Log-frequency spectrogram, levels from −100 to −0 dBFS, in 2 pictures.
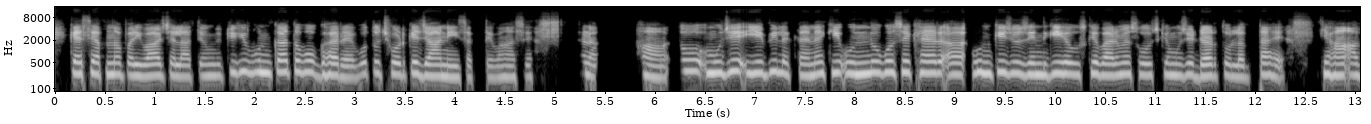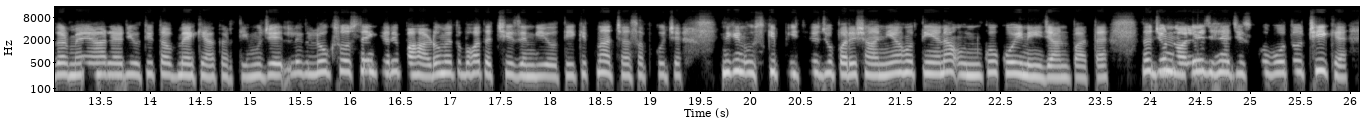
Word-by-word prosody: कैसे 265 0 +5
अपना 245 0 -2
परिवार 230 0 +1
चलाते 220 -1 -1
होंगे 225 0 -8
क्योंकि 280 +6 -2 0.2
उनका 285 +2 +3
तो 290 - -1
वो 285 -1 -3
घर 240 -1 +1
है 205 -1 -2
वो 245 +5 -8
तो 270 - 0
छोड़ 250 -2 -3
के 265 - +4
जा 225 -1 +3
नहीं 210 -2 0
सकते 205 0 -10
वहाँ 210 +1 -8
से। 215 - -11
है 255 +4 -6
ना? 220 - -2 0.4
हाँ, 210 -4 -2
तो 300 -3 -4
मुझे 270 +3 +3
ये 265 +1 +5
भी 295 +5 -1
लगता 240 -3 -3
है 225 - +1
ना 245 +3 0
कि 275 - +4
उन 260 -1 -3
लोगों 275 +1 -2
से 280 +1 +1
ख़ैर 270 0 +3
अ, 245 -2 +1 0.2
उनकी 280 +1 +3
जो 265 0 -1
ज़िंदगी 245 +1 +4
है 260 - +2
उसके 250 +1 -2
बारे 235 -1 +1
में 255 +1 -1
सोच 235 -3 -2
के 250 - -7
मुझे 235 0 -3
डर 225 +1 +3
तो 240 - -6
लगता 210 +3 -2
है 220 -4 -2 0.4
कि 255 - -3
हाँ, 235 -1 +3
अगर 245 +1 +2
मैं 240 - +2
यहाँ 245 0 +2
रह 245 0 +1
रही 240 +1 -2
होती 250 +2 -5
तब 240 -3 -2
मैं 235 -1 +6
क्या 220 -3 -1
करती। 215 -1 -11
मुझे 230 +1 +2
ल 270 0 -8
लोग 275 -1 -3
सोचते 295 -1 +1
कि 270 0 -6
अरे! 290 +2 -1
पहाड़ों 240 -1 +2
में 265 0 -1
तो 260 - -12
बहुत 265 +1 -2
अच्छी 245 +2 +1
ज़िंदगी 225 0 -1
होती 220 0 -5
है, 230 - 0
कितना 275 +2 -1
अच्छा 235 -1 -1
सब 230 0 -8
कुछ 240 -2 -1
है। 240 - -3 0.4
लेकिन 280 +1 +3
उसके 270 +2 -1
पीछे 265 +1 -5
जो 265 +2 -3
परेशानियाँ 245 +1 +2
होती 270 -1 -1
हैं 255 - +2
ना 285 +2 +1
उनको 235 +3 -3
कोई 265 -2 +3
नहीं 215 -2 +2
जान 205 -1 +3
पाता 205 -1 -2
है। 285 +7 -2
जो 295 +3 +5
नॉलेज 270 +3 +4
है 280 - +3
जिसको 260 +2 -6
वो 270 - -1
तो 290 - -2
ठीक 310 -5 +8
है 210 -2 +2
245 Hz, 235 wpm, -23 LUFS, 230-270 Hz, 0.4 s, ठीक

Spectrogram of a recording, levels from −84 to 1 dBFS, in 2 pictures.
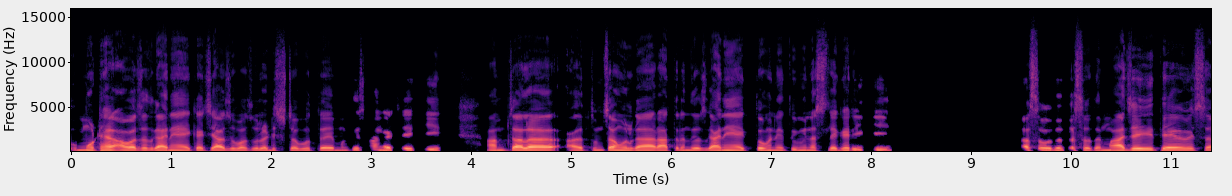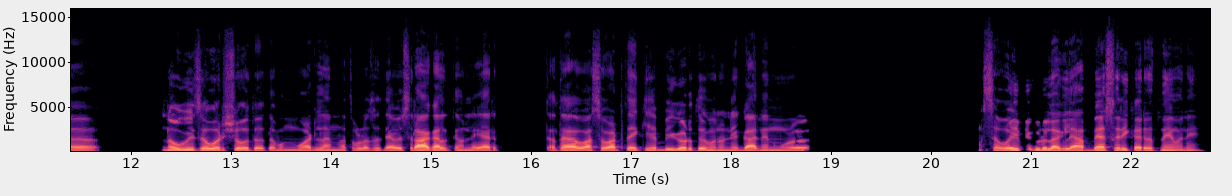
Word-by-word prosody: अ, - - -16
मोठ्या 120 0 +2
आवाजात 115 -1 +1
गाणी 110 0 +2
ऐकायचे 105 +1 -3
आजूबाजूला 105 +1 -1
डिस्टर्ब 105 +1 -7
होतंय. 95 -1 -1
मग 95 +1 -10
ते 110 - -3
सांगायचे, 105 -1 -3
की 105 +3 -7 0.5
"आमच्याला 110 +3 +4 0.3
अ, 110 0 -1
तुमचा 115 +1 0
मुलगा 110 -1 +2
रात्रंदिवस 110 0 -2
गाणी 105 +1 0
ऐकतो 105 +2 -2
म्हणे 100 -2 -5
तुम्ही 105 0 -6
नसले 100 +1 -4
घरी, 95 0 -2
की." 95 0 -7 1.3
असं 105 +2 -2
होतं, 115 0 0
तसं - - -6
होतं. 110 -1 -4
माझ्याही 125 +6 +3
त्यावेळेस 130 0 +1
अ, 130 -1 -1 0.7
9वीचं 135 +1 +3
वर्ष 130 +2 +1
होतं 115 -6 +1
तर 110 - -2
मग 115 +1 -8
वडिलांना 115 +2 -3
थोडासा 105 +1 -4
त्यावेळेस 110 +1 0
राग 110 +2 +8
आलाता 110 -3 +3
ते - - -5
म्हणले 115 +1 -5
"अरे - - 0
यार! 115 0 +1 0.6
आता 120 0 +3 0.2
असं 115 +2 -3
वाटतंय, 120 +1 +2
की 120 +2 -8
हे 120 - -1
बिघडतोय 125 +3 +2
म्हणून 105 -3 -4
हे 105 - -4
गाण्यांमुळं." 100 +1 +1 1.8
"सवयी 110 +5 +2
बिघडू 110 0 +1
लागल्या 100 -1 +4
अभ्यास 110 +5 +2
ही 115 -1 +2
करत 105 -3 0
नाही." 110 -1 -1
म्हणे. 90 0 -6
110 Hz, 165 wpm, -24 LUFS, 105-115 Hz, 1.8 s, राग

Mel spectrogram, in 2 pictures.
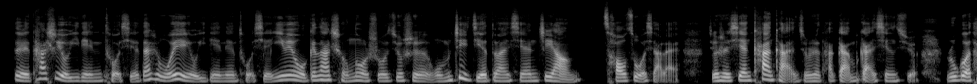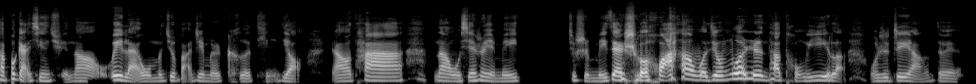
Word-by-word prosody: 对， 170 -5 -1
他 260 +11 -5
是 270 - -6
有 160 - -1
一 165 - -10
点 160 -1 -8
妥 - - -8
协， - - -9
但 205 +3 -4
是 240 - -6
我 170 - -3
也 235 - 0
有 155 - -4
一 145 - -12
点 150 -1 -9
点 150 0 -9
妥 - - -12
协， - - -8
因 195 +4 -5
为 215 -1 0
我 165 -5 -3
跟 190 +4 -5
他 205 -1 0
承 175 -5 -7
诺 175 -3 -5
说， 155 0 -8
就 175 +2 -9
是 160 -4 -6
我 145 - -10
们 175 - -8
这 255 +5 -3
阶 155 -7 -2
段 155 -2 -6
先 165 -2 -7
这 185 +2 -4
样 150 - -3 0.2
操 160 0 -2
作 - - -5
下 - - -7
来， - - -11 0.2
就 165 +1 -4
是 170 - -2
先 185 +2 -1
看 230 +2 +4
看 205 - -2
就 140 - -9
是 150 0 -5
他 - - -10
感 - - -1
不 165 - -12
感 - - -3
兴 160 -3 -7
趣， 185 - -10 0.3
如 180 +2 -4
果 195 -2 +2
他 200 +3 0
不 255 - +1
感 215 - +2
兴 170 -2 -2
趣， 185 - -9
那 155 +2 -2 0.3
未 210 0 +8
来 - - +1
我 140 +1 -2
们 155 +1 -8
就 175 +1 -4
把 - - -6
这 165 - -4
门 130 -3 -6
课 140 -1 -6
停 - - -16
掉。 - - -3 0.3
然 145 +2 0
后 155 - 0
他 180 0 +5 0.3
那 170 -4 +1
我 145 -2 -2
先 175 +4 +1
生 185 - -1
也 160 - -2
没 145 +4 -5 0.5
就 195 - -7
是 170 - -2
没 145 +2 -2
再 - - +8
说 185 -5 +8
话， 225 - +8 0.3
我 190 - +6
就 205 +1 +5
默 255 +6 +7
认 220 -5 +5
他 185 - +3
同 165 -2 -7
意 190 +2 0
了， - - 0 0.3
我 155 - -7
是 160 +1 -4
这 170 +2 0
样， 145 -3 -4
对。 140 -5 -9
170 Hz, 305 characters per minute, -22 LUFS, 155-195 Hz, 0.5 s, 未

